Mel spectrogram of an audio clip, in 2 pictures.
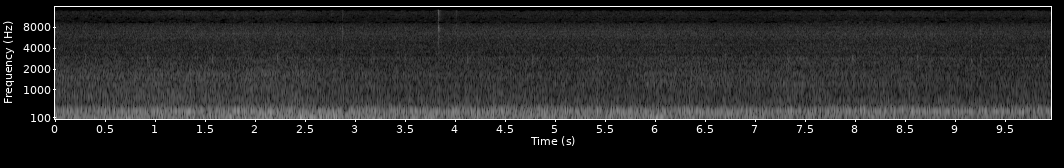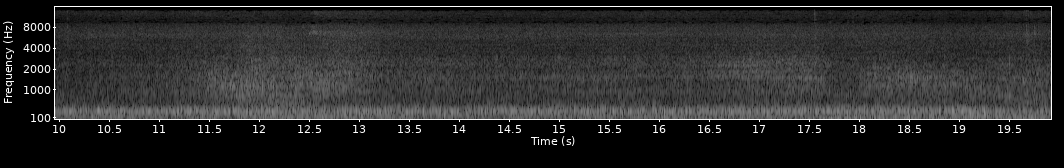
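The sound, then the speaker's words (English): A car engine rumbles steadily from inside the vehicle as the driver makes a U-turn, a deep continuous drone with road noise and a couple of brief hissing swells as the car maneuvers. No one speaks. “Alright, I'm going to have to pull a U-turn here.”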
